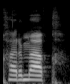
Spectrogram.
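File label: "qarmaq" nominative, Archi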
